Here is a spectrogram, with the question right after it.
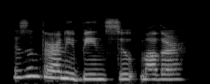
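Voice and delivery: with a sigh. A sick girl answers her mother's offer of turkey broth, sighing. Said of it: "Caddie sighed".

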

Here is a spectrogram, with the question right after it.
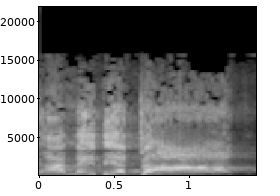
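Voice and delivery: bold, loud, high-pitched shout.

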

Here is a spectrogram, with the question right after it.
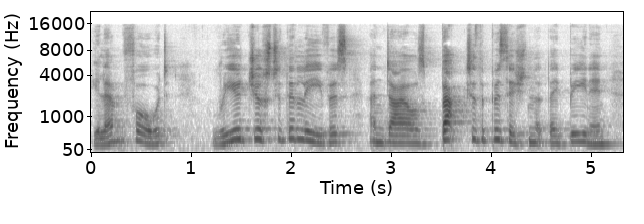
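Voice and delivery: plain

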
